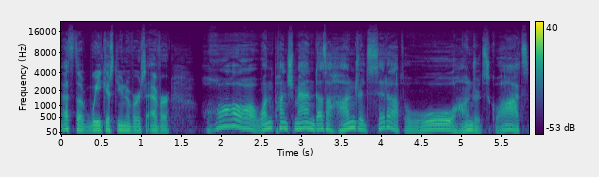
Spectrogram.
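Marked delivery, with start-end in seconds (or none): 1.8-5.8 over-the-top, exaggerated put-on Japanese accent. Mocking an anime's training regimen, the speaker puts on a really racist japanese accent. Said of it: "I'm saying it with like some really racist Japanese accent".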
